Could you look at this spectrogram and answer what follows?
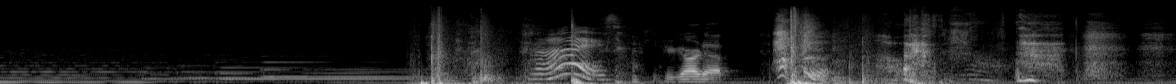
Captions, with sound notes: - Nice. - Keep your guard up. - Hyah! (groans) (grunting)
